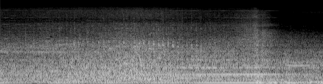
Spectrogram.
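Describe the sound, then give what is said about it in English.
An early internal combustion automobile engine runs at a steady idle, a loud, even mechanical rumble with a low droning hum and broad rattling noise over it, and no voices. “By the 1870s, the internal combustion engine has arrived, and the Germans invent its killer app, the automobile.”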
